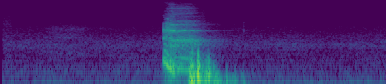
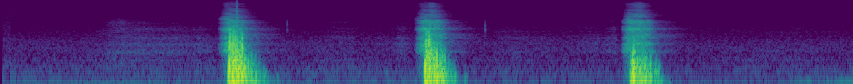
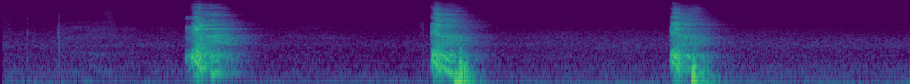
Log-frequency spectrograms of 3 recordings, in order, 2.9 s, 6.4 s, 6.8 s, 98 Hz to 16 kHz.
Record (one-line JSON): {"cough_length": "2.9 s", "cough_amplitude": 6233, "cough_signal_mean_std_ratio": 0.3, "exhalation_length": "6.4 s", "exhalation_amplitude": 32768, "exhalation_signal_mean_std_ratio": 0.22, "three_cough_length": "6.8 s", "three_cough_amplitude": 6628, "three_cough_signal_mean_std_ratio": 0.28, "survey_phase": "beta (2021-08-13 to 2022-03-07)", "age": "18-44", "gender": "Female", "wearing_mask": "No", "symptom_none": true, "smoker_status": "Never smoked", "respiratory_condition_asthma": false, "respiratory_condition_other": false, "recruitment_source": "REACT", "submission_delay": "2 days", "covid_test_result": "Negative", "covid_test_method": "RT-qPCR", "influenza_a_test_result": "Unknown/Void", "influenza_b_test_result": "Unknown/Void"}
